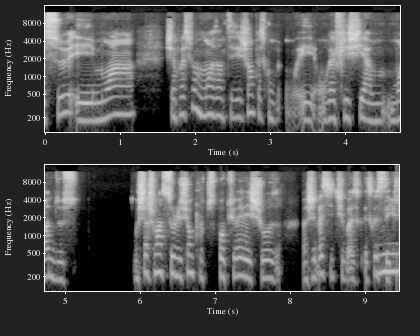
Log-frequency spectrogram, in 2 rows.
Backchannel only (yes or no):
no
